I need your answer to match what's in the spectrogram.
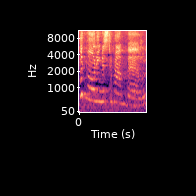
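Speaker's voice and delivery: put-on affected elocution-lesson voice. Back from elocution lessons, she greets Mr. Rumbold in her put-on elocution voice. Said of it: "taking elocution and deportment lessons".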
